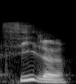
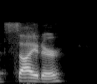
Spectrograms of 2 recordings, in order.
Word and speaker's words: Seider: you said Seider. So there's already a progress. – Yes. I wasn't sure which way was the proper pronunciation. And so, when Steve Yzerman called his name, he said Seider.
